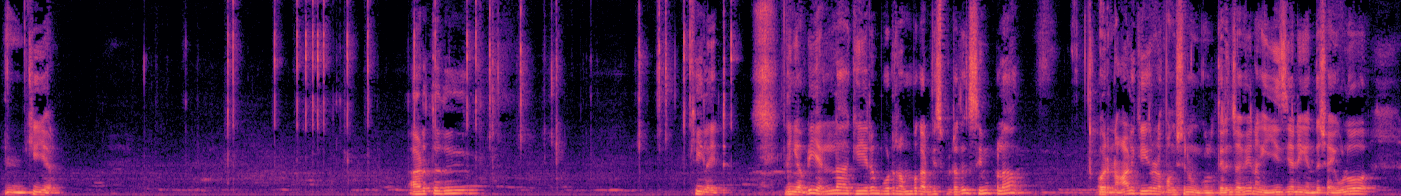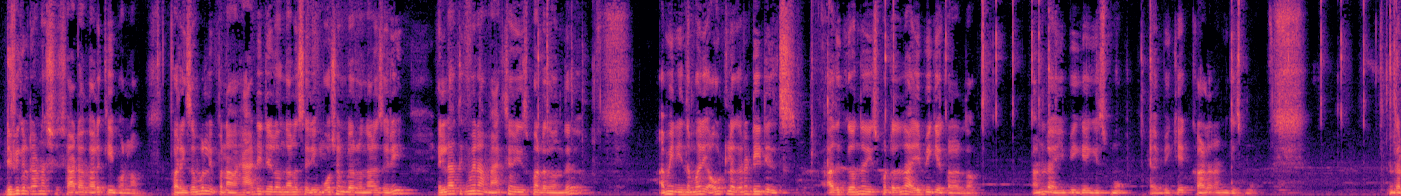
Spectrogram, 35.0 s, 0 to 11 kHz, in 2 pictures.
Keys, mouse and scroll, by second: 1.0 k, 2.3-2.6 typing, 3.5 click, 6.6 Tab, 7.4-9.0 typing, 9.2-11.3 drag, 24.9 click, 25.3 Tab, 25.9 i, 27.8-28.1 typing, 29.2 click, 31.2 Tab, 31.5-32.9 typing, 33.6 click.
